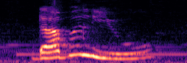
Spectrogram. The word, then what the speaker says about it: water: R, O, following E or O, then the pronunciation will be silent. Let me show you the examples. W-A-T-E-R, water, water, not water, water, water.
